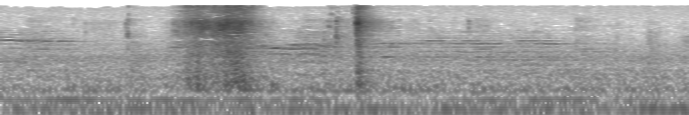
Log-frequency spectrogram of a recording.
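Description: A mouthful of hand-pulled laghman noodles being slurped off chopsticks: one loud slurp lasting about half a second, a little over a second in, then a short sharp click. Steady background music plays underneath.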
